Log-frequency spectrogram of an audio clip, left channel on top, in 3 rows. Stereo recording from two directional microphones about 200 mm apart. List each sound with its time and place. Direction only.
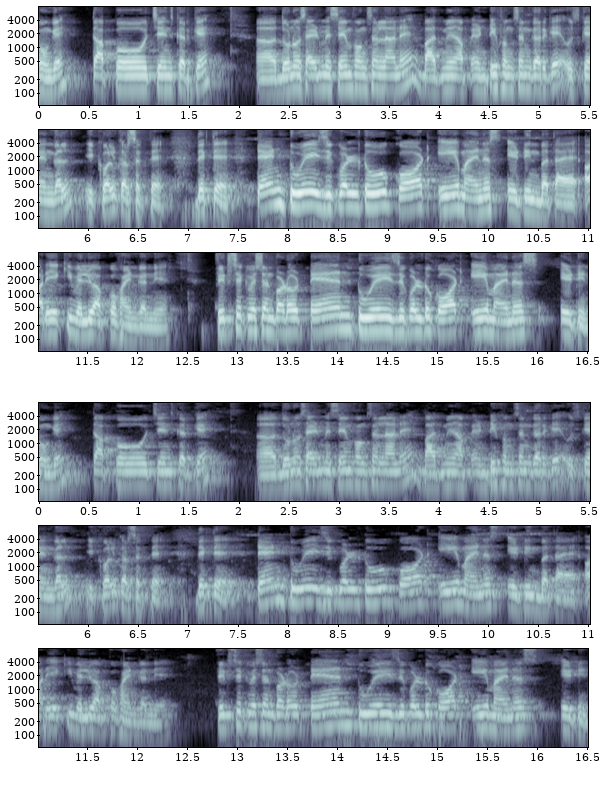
0.0 s speech: 50° left (ahead or behind)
